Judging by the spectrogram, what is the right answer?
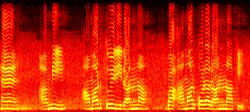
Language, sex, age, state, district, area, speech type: Bengali, female, 45-60, West Bengal, Paschim Medinipur, rural, spontaneous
